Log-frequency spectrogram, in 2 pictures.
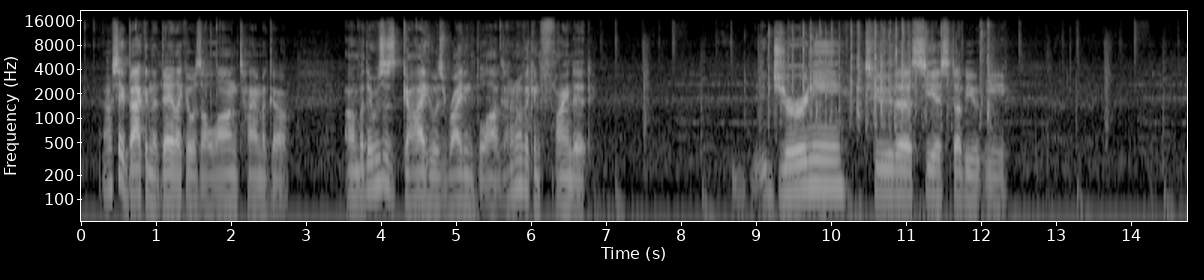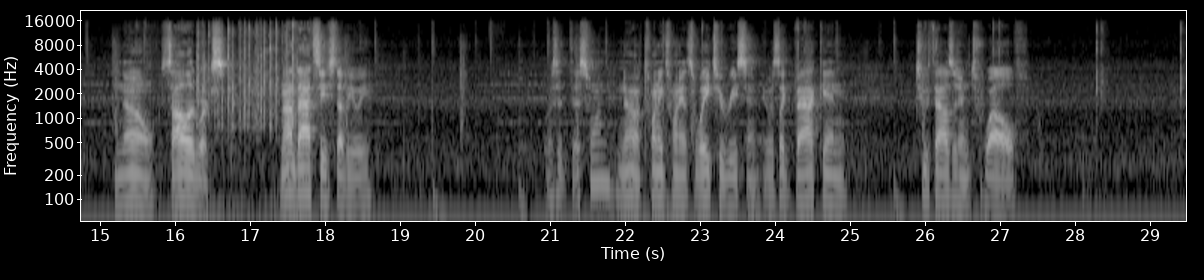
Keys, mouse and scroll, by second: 3.5 click, 4.4 click, 5.5 click, 15.4 click, 22.8 middle click, 23.0 middle click, 24.2 middle click, 25.9 middle click, 26.8 middle click, 26.8 scroll down 2, 28.2 middle click, 28.2 scroll down 2, 29.3 middle click, 29.3 scroll down 2.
